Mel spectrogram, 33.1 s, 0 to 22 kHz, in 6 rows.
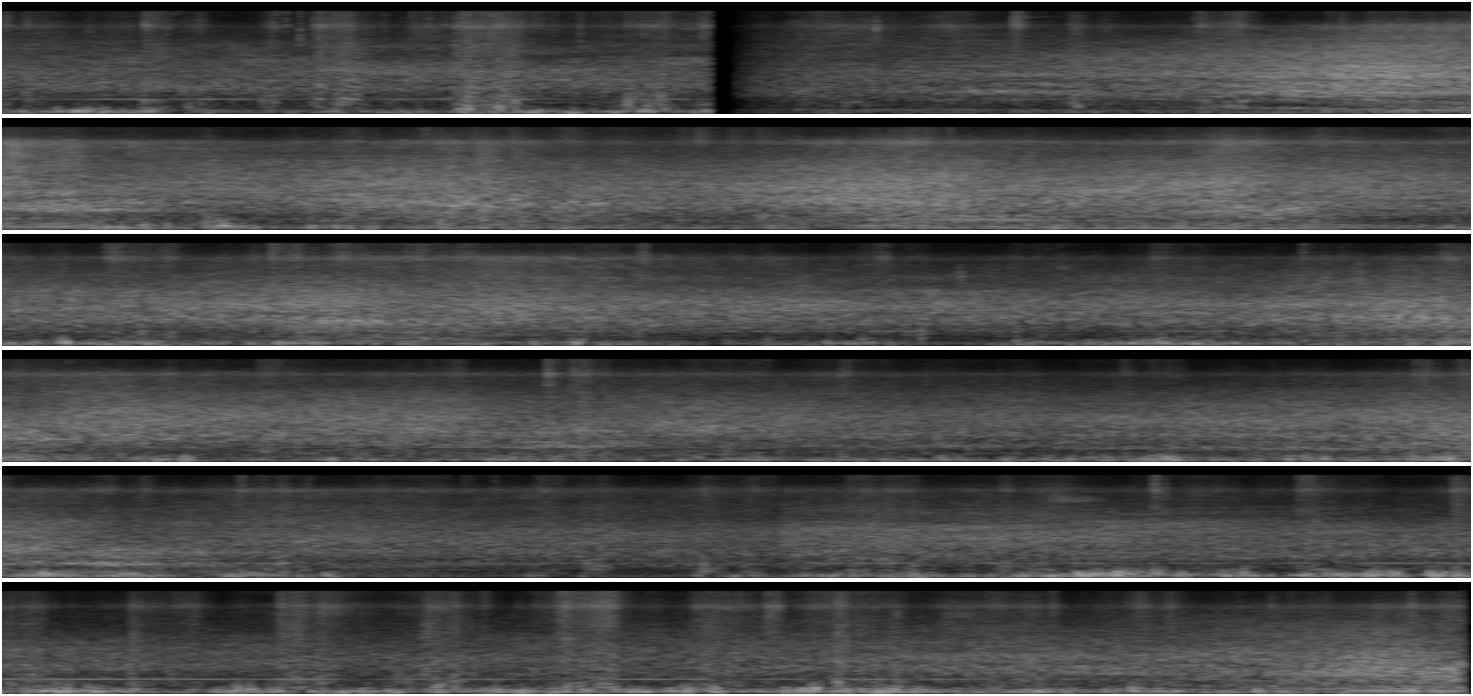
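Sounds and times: tram wheel and track noise: 0.0s - 33.0s.

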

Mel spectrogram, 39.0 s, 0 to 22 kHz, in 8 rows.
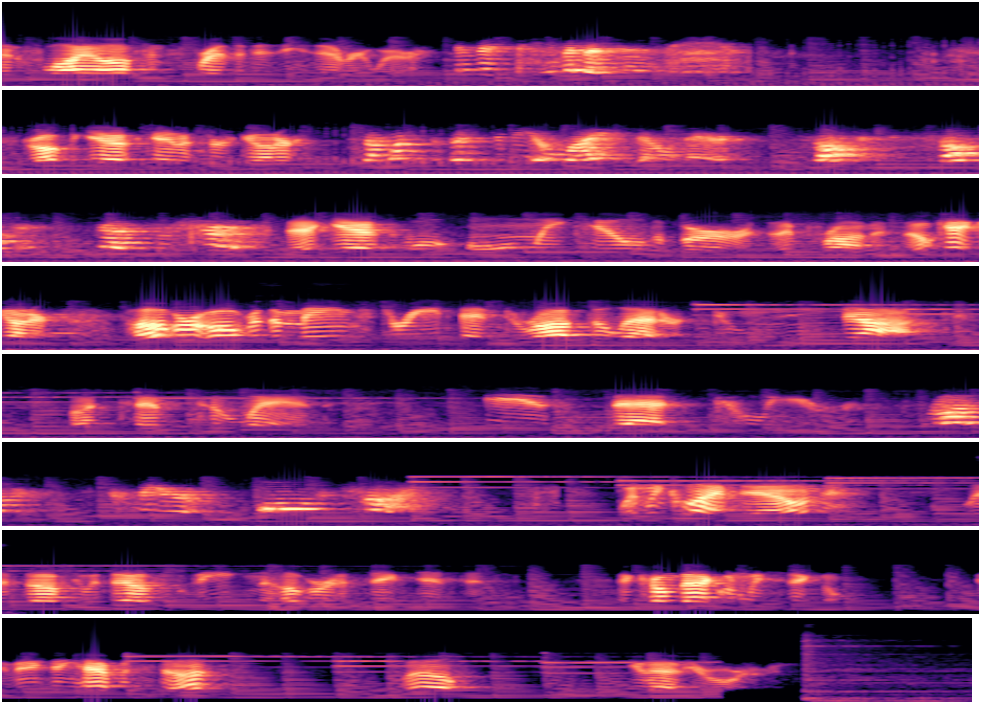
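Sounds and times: voices through a radio: 0.0s - 3.8s, 4.6s - 21.2s, 22.0s - 26.7s, 27.5s - 31.7s, 32.4s - 33.6s, 34.2s - 35.3s, 36.2s - 36.6s
background music with low notes: 0.0s - 39.0s
low rumble: 0.1s - 26.7s, 38.2s - 39.0s.

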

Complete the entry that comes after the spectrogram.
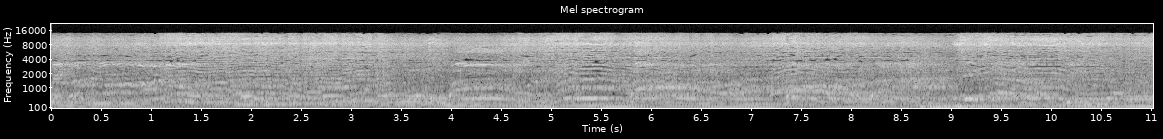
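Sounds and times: gospel band playing: 0.0s - 11.0s
steady bass notes: 0.0s - 11.0s
voices singing: 0.0s - 11.0s.

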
